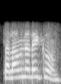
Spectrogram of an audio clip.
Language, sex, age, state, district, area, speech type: Kashmiri, other, 30-45, Jammu and Kashmir, Budgam, rural, conversation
